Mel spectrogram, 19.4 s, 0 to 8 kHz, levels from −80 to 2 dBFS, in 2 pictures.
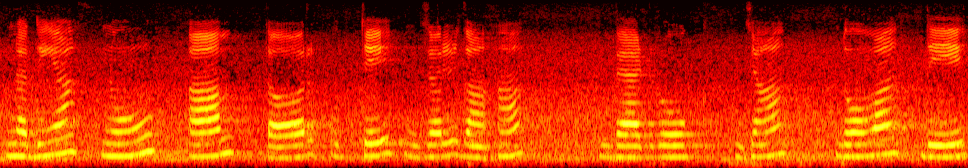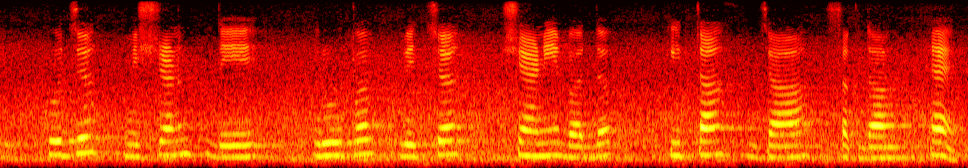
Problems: constant background noise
